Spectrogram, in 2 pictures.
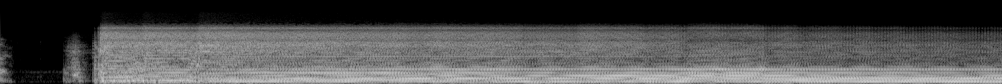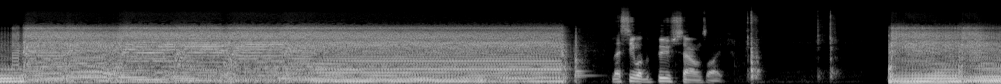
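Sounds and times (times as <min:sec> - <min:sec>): overdriven electric guitar chords: 0:00.6 - 0:16.0, 0:18.9 - 0:20.0.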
